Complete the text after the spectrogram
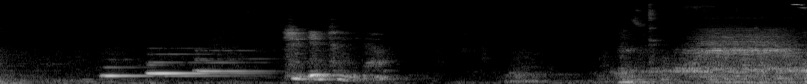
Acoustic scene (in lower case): elevator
